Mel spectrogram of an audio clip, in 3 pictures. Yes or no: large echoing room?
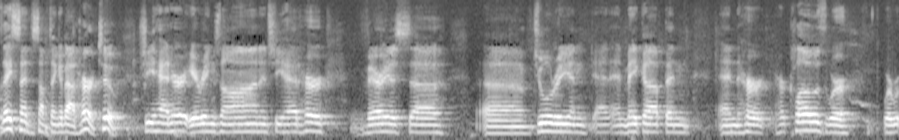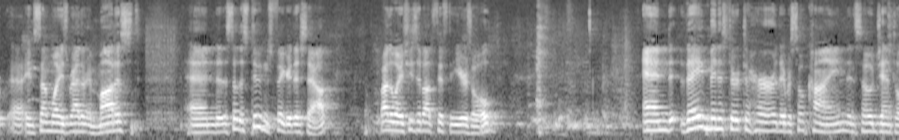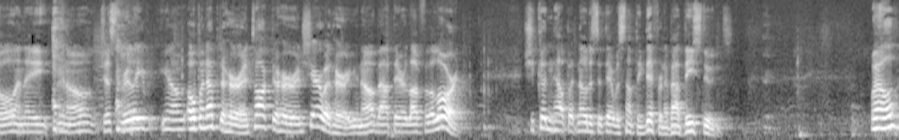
yes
